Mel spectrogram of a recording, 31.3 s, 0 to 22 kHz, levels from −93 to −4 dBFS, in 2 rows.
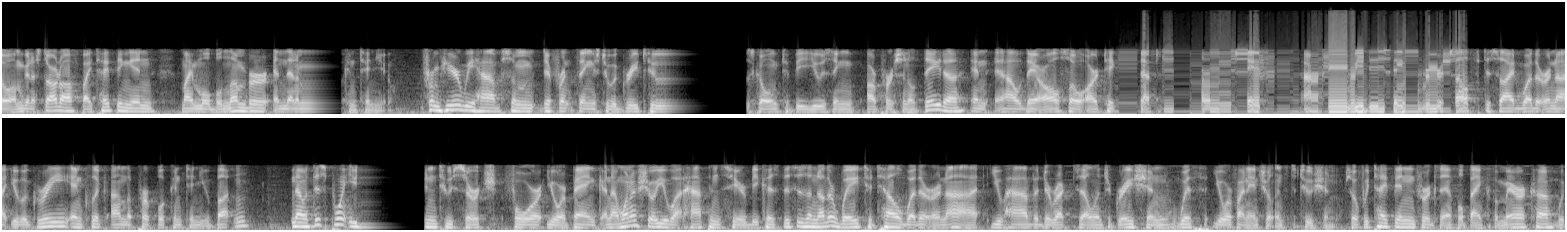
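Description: A long network dropout at 3.02 to 3.42 s is the first fault. The stream likely stopped arriving for about 380 ms, and the receiver bridged almost the whole gap by extending the last sound as a fading buzz or hiss rather than going silent. The audio then resumes further on, with that stretch gone. Through all of this, the G.711 A-law call path keeps everything below 4 kHz, so nothing above that band is heard.

Short concealed packet loss follows at 6.40 to 6.44 s, 6.44 to 6.48 s and 6.52 to 6.56 s. Each time, about 20 ms of the stream missed the decoder, and the gap was filled by continuing the preceding sound before blending back. The result is a quick cluster of small smears and wobbles, a stutter just before the next gap.

The second long network dropout runs from 6.56 to 7.47 s and follows straight on from that cluster. Roughly 900 ms went missing. The concealment buzz or hiss trails off, and then about 480 ms of silence is left before the audio returns past the lost section.

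Robotic sound from repeated short buffers covers 11.15 to 14.66 s. New audio likely arrived too seldom, so the playback kept looping its latest fragment of about 10 ms while real material was skipped. The looping imposes a fixed 100 Hz buzz, a hard metallic drone. Only the rough outline of the underlying sound survives beneath it.

The third long network dropout, at 19.23 to 19.88 s, loses about 640 ms. A fading fill covers the start, then roughly 280 ms of silence remains before the sound picks up again, with that section missing.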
